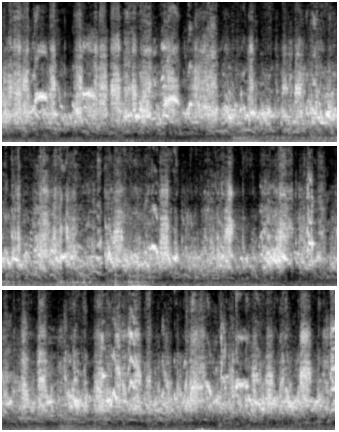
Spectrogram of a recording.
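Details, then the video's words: Budgerigars in a breeding colony give a nonstop mix of harsh squawks and rapid chirps, the chatter rising and falling in loudness, a few faint low bumps. "Cute budgies chirping sounds"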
